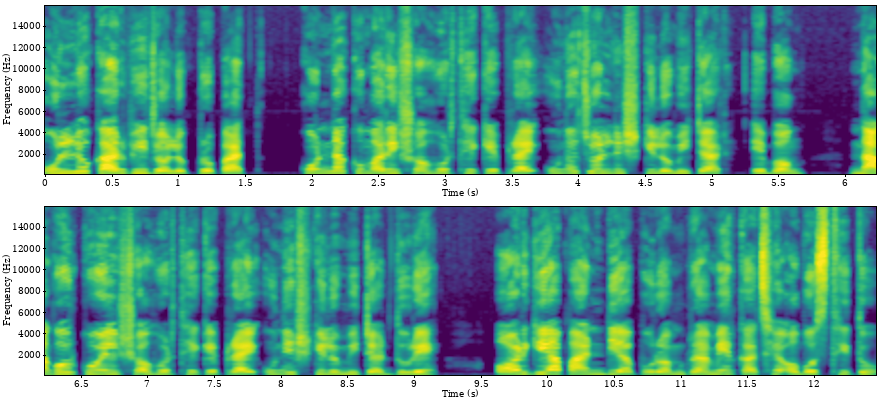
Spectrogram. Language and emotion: Bengali, neutral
